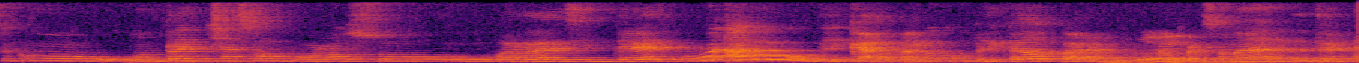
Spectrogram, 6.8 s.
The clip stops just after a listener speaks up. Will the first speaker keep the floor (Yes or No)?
Yes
